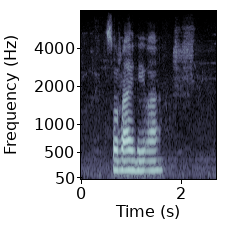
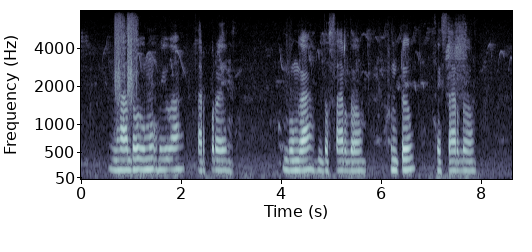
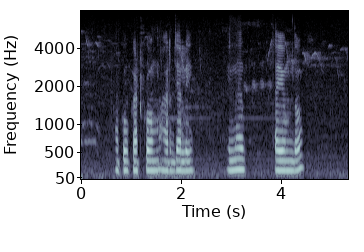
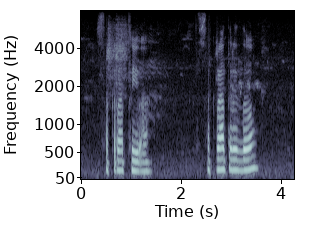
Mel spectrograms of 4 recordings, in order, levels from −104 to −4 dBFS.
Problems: constant background noise, background conversations at intervals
